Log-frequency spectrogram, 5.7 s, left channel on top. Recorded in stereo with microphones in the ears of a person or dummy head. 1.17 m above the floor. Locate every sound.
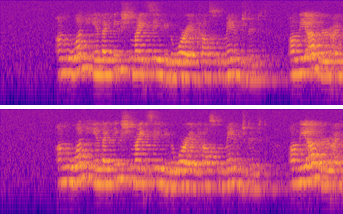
0.9 s a woman speaking: 20° left (ahead or behind), 6 m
